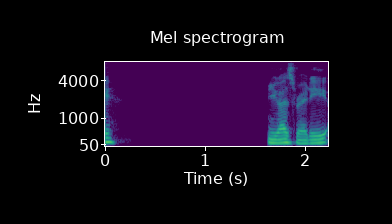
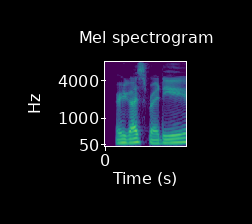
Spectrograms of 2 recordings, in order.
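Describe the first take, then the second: First: Very slow, stretched-out question; drawn-out hype call. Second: Said in the usual way. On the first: Acted. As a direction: drag every word out teasingly.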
